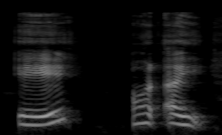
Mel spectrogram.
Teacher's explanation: ए और ऐ के उच्चारण में कंठ और तालु दोनों का सहयोग रहता है, उसके सहयोग से ही इन दो वर्णों का उच्चारण होता है।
